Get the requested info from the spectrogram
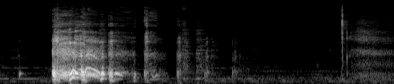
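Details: A loud cough followed by a short run of smaller coughs, then a faint throat sound, from a person who is sick and taking medicine; cough.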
